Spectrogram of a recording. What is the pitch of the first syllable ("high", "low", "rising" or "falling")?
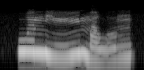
high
